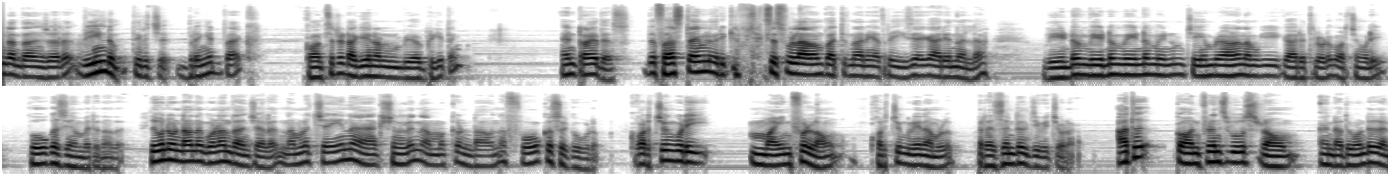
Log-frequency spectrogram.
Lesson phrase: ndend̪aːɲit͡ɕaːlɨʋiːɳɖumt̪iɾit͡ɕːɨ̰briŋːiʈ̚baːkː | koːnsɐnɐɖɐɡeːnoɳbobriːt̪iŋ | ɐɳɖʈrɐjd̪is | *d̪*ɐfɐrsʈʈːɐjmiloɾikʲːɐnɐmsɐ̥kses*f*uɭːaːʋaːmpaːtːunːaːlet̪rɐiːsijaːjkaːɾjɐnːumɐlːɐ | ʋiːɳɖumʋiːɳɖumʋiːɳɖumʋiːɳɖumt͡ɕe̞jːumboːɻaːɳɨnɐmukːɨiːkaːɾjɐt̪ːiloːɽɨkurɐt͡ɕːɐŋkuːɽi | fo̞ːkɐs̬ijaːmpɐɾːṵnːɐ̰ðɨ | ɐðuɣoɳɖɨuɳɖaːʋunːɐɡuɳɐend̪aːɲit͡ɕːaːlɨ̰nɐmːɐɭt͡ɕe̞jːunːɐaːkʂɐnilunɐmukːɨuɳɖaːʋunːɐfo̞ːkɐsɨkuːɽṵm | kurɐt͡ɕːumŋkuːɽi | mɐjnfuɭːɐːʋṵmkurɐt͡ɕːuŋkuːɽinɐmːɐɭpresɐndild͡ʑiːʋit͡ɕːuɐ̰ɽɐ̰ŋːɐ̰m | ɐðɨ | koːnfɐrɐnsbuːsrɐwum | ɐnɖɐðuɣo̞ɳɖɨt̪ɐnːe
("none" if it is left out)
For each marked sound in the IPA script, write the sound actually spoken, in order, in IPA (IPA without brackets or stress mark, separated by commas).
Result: d̪, f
